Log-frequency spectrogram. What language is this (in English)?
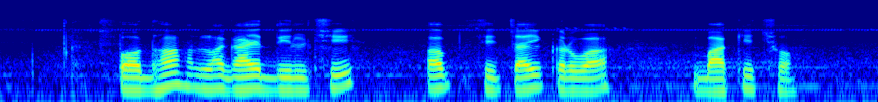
Magahi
